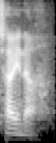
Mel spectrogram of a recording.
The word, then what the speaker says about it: Qin: In 200 BC, there was no country called China. China then was divided into small kingdoms, fiefdoms, and it was not united. There were warring states in China. In a small feudal state called Qin, pronounced Chin, the feudal lord or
